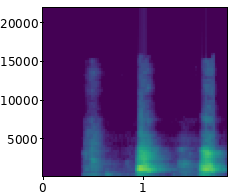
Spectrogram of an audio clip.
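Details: Dachshunds named Sausage and Weenie, pet dogs egged on to "get the kitty" and fighting, give two sharp yapping barks about half a second apart after a faint soft yip.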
